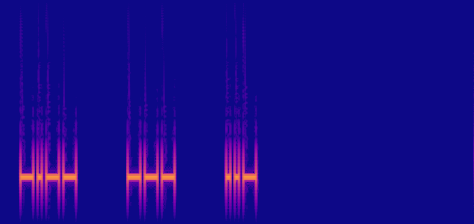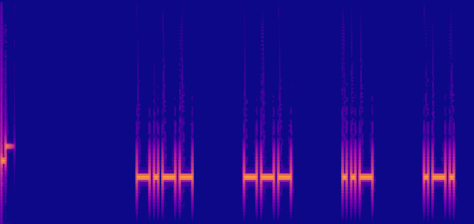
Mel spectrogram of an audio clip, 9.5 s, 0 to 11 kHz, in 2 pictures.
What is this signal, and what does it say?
Morse code, heard as a keyed tone, about 28 wpm, spaced as for 13 wpm, 700 Hz. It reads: YOU YOUR
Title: 4x Character Spacing - Top 500 Words - 28wpm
